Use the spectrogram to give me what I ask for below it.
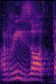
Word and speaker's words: risotto: you cauliflower risotto and if you can roll your r's let me know risotto all right and then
